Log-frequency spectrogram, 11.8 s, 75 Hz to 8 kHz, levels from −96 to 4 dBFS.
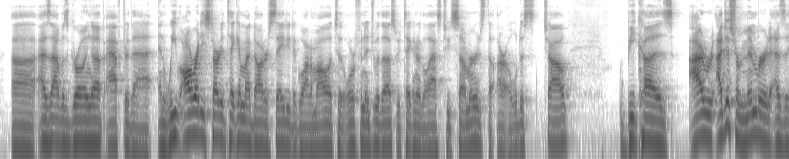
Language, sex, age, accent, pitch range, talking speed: English, male, 30-49, American, 105-130 Hz, 195 wpm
